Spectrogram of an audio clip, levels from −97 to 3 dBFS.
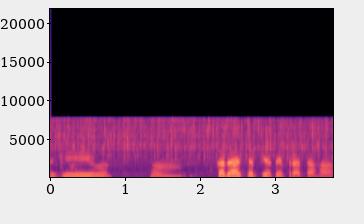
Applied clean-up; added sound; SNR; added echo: none; Sink (filling or washing) / Water tap, faucet; 11 dB; none.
